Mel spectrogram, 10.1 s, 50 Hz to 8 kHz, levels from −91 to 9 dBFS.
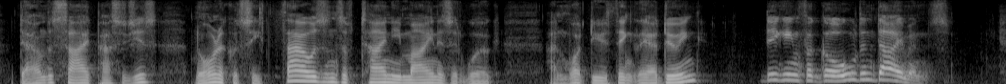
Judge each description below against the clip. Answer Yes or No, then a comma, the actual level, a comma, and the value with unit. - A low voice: Yes, low, 115 Hz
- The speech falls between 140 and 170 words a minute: Yes, average, 155 wpm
